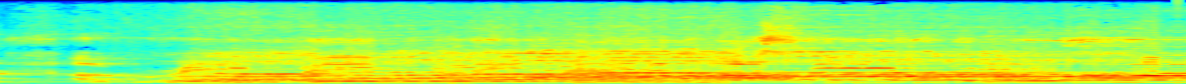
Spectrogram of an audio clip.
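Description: Mixed-voice high-school choir singing a show tune in full harmony, coming in loudly about a second in after a brief dip.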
